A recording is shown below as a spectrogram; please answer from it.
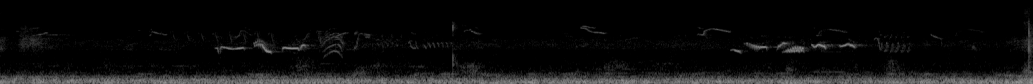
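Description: Small birds chirping in short bursts over a steady low rumble of background noise, busiest a couple of seconds in and again near the end.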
